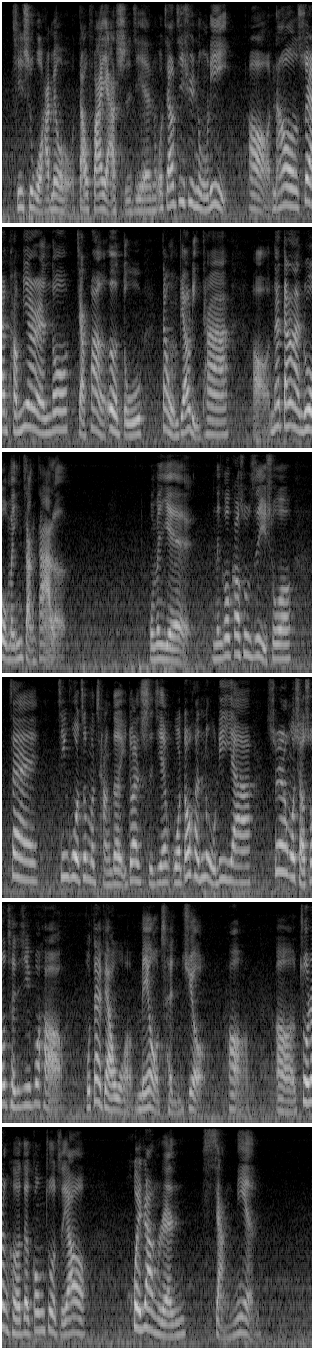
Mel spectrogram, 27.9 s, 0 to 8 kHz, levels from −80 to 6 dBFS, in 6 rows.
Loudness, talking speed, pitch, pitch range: -23 LUFS, 245 characters per minute, 220 Hz, 185-255 Hz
